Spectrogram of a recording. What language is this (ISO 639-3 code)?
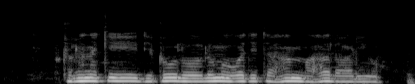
pus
